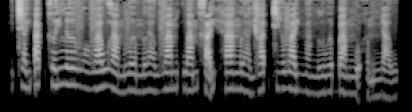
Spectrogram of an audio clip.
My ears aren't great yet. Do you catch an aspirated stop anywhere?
no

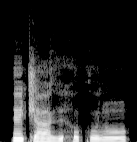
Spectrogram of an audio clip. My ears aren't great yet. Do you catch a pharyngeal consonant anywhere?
no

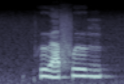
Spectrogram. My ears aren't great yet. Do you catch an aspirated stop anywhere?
yes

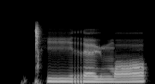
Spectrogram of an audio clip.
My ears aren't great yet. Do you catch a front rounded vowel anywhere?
yes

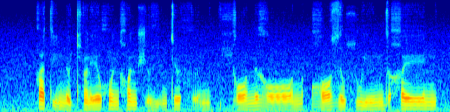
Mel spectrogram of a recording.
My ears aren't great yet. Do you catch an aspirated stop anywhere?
yes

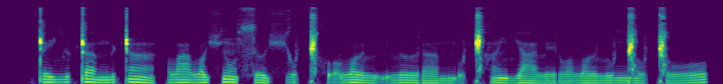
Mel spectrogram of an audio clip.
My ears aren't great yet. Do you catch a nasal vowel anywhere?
yes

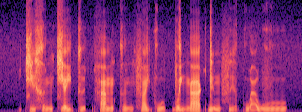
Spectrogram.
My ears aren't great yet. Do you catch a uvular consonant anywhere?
no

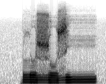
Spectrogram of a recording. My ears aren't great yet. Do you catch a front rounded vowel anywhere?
no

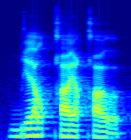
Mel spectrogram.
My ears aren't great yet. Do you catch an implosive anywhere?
no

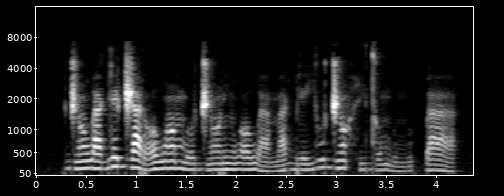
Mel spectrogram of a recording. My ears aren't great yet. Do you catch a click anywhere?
no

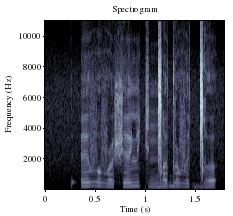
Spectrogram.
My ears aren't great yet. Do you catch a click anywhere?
yes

